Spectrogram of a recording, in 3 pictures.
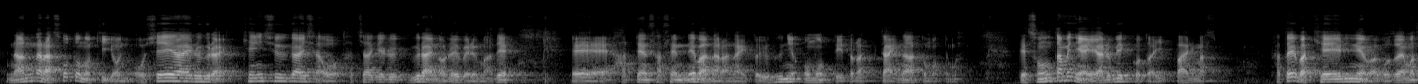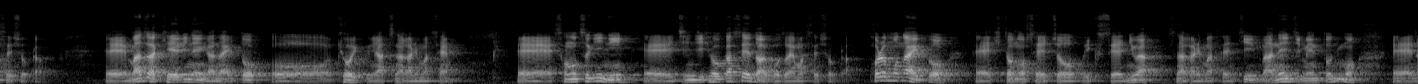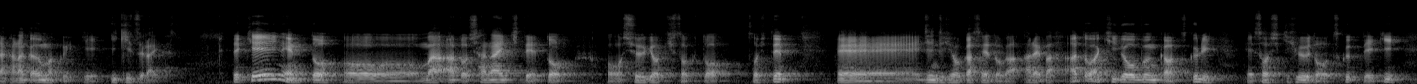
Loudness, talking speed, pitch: -29 LUFS, 375 characters per minute, 145 Hz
